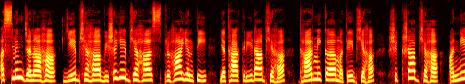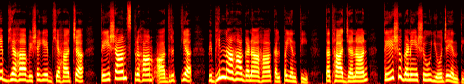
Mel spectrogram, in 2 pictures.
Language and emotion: Sanskrit, neutral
